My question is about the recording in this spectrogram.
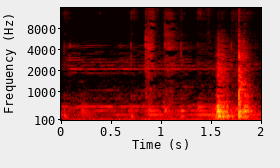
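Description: Soft background music, with a brief handling noise about one and a half seconds in.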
